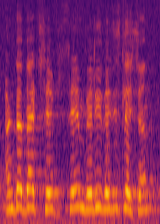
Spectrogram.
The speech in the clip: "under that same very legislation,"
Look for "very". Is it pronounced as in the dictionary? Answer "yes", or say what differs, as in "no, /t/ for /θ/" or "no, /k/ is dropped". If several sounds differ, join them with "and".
no, /l/ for /ɹ/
